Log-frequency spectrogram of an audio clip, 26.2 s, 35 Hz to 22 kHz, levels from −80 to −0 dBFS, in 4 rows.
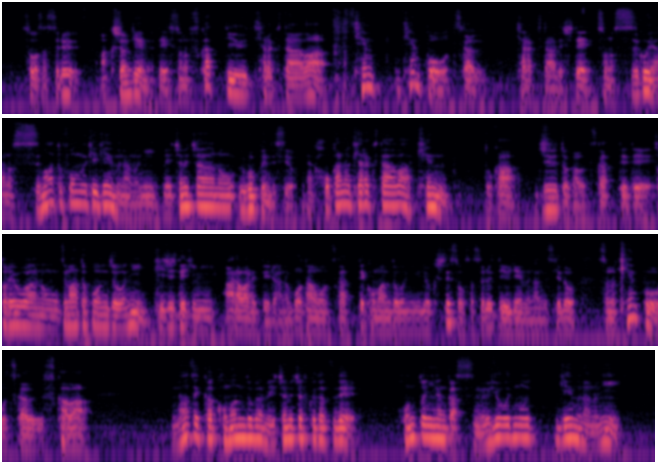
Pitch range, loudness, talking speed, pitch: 90-140 Hz, -38 LUFS, 460 characters per minute, 120 Hz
